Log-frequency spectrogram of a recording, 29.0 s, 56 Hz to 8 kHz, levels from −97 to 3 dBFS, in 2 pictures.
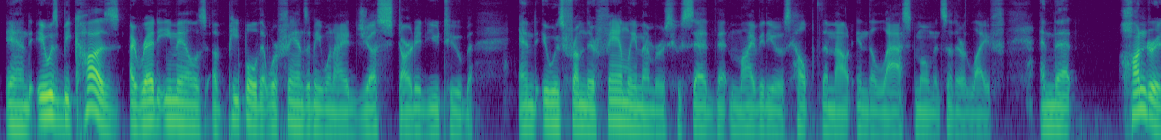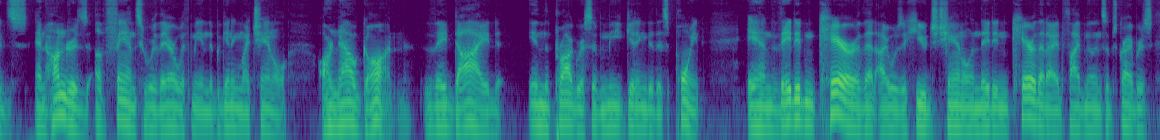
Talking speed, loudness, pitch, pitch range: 195 wpm, -30 LUFS, 90 Hz, 85-100 Hz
